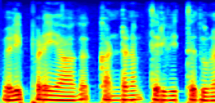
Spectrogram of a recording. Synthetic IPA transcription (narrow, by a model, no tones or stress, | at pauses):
ʋɛɭɪpːɐɽɐjaːɣɐkɐɳɖɐnɐmt̪ɛɾɪʋɪt̪ːɐðɯɽɐ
